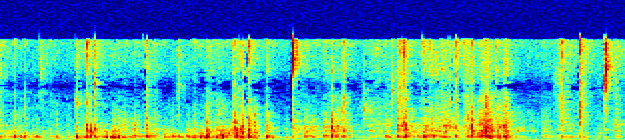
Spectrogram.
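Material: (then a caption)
Plastic glitter. Both hands scratch the surface of a flat multicolour chunky glitter sheet lying on a dark cloth, using short nails and fingertips. Quiet, dry, crinkly scratching comes in quick uneven bursts, with bright, sharp ticks over a soft hiss and almost no low end.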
